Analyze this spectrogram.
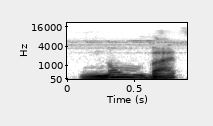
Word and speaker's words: numbat: C'est quoi soit Numbat. Alors, ça se prononce Nombat.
